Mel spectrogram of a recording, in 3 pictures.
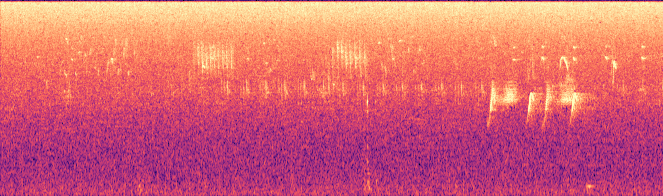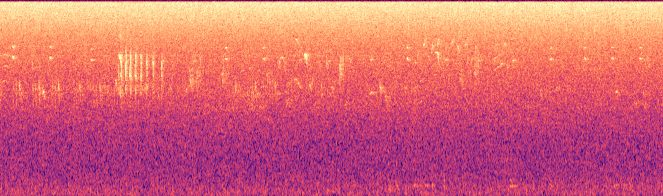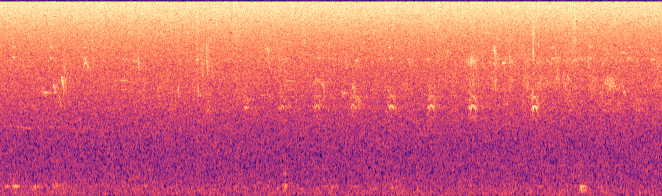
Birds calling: Slate-colored Boubou (Laniarius funebris), Speckled Mousebird (Colius striatus), Yellow-breasted Apalis (Apalis flavida), Red-rumped Swallow (Cecropis daurica)

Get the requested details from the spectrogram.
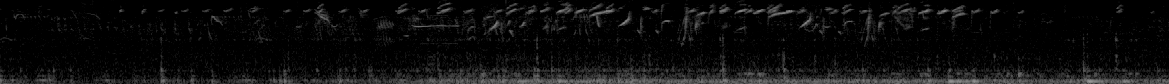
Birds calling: Red-cheeked Cordonbleu (Uraeginthus bengalus)

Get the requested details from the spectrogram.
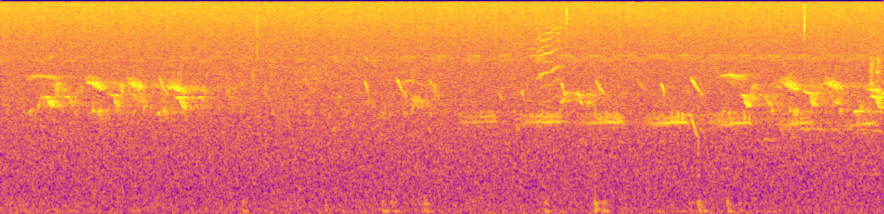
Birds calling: Scarlet-chested Sunbird (Chalcomitra senegalensis), White-browed Robin-Chat (Cossypha heuglini), Gray-headed Bushshrike (Malaconotus blanchoti)

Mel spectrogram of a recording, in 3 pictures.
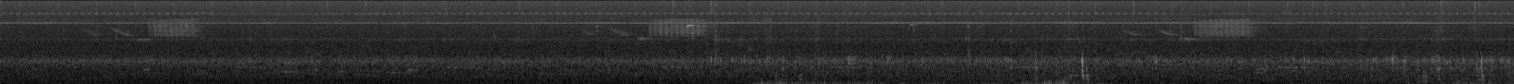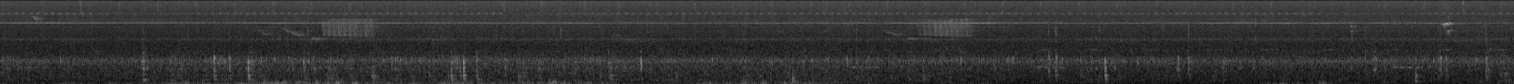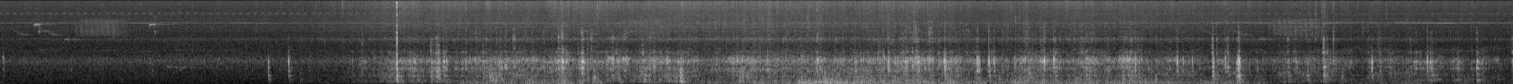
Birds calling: Cinnamon-chested Bee-eater (Merops oreobates)

